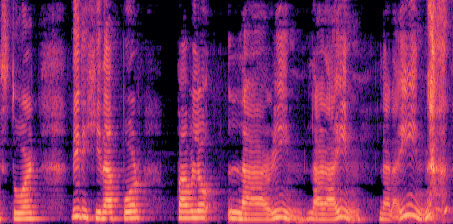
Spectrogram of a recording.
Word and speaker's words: Larraín: Laraín. Es que es con acento en ahí aparte, entonces Laraín.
